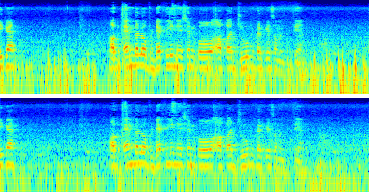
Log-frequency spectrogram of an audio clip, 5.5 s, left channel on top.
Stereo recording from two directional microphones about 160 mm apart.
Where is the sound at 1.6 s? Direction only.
80° left.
